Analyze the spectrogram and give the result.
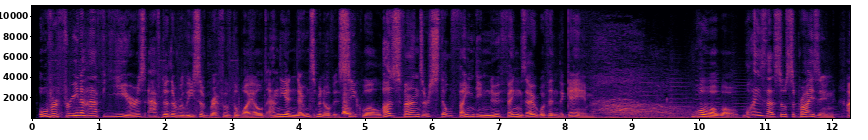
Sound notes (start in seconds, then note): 8.4 whaaaat/Crowd Shook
